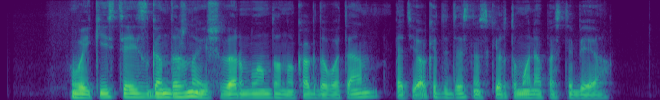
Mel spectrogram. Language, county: Lithuanian, Alytus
